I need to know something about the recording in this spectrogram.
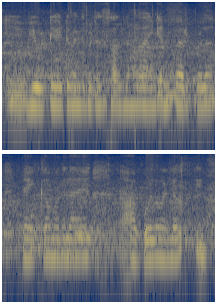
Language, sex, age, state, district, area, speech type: Malayalam, female, 18-30, Kerala, Idukki, rural, spontaneous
